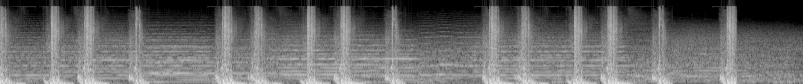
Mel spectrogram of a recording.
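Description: Heavy thud impact sound effects of a cartoon animal fight, landing about three a second in runs with short breaks, the last single hit just after nine seconds in, over a steady background music track.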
